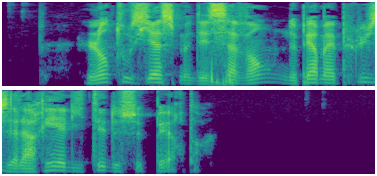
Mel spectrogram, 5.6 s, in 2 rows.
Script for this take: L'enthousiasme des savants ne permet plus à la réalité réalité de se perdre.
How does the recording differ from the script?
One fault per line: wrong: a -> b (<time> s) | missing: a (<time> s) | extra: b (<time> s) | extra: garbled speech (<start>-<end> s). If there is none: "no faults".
missing: réalité (3.6 s)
